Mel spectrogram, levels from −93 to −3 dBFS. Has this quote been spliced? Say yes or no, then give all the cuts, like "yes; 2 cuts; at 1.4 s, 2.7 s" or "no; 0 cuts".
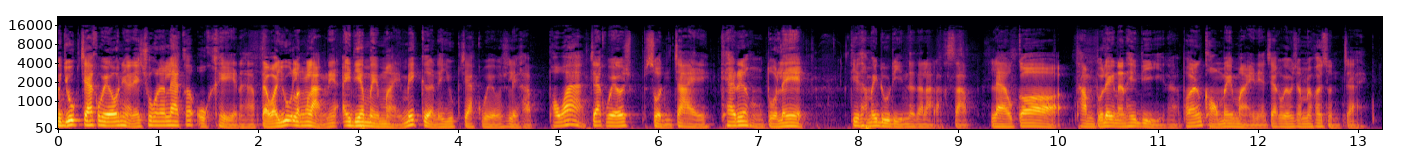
yes; 2 cuts; at 6.6 s, 9.3 s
